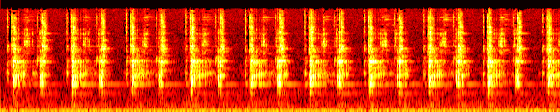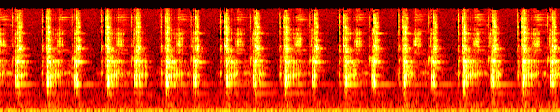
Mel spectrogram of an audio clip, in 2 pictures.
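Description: Countdown timer sound effect ticking evenly, about four ticks a second, each tick with a short bright metallic ring.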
